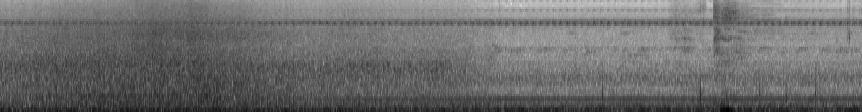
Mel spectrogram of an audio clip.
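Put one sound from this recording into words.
Heavy machinery hums and rumbles steadily.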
